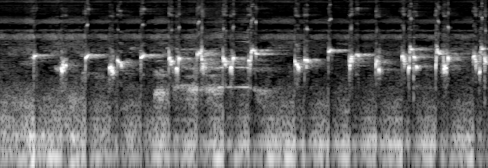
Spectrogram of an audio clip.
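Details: Yellow-vented bulbul singing actively outdoors in a cool, open natural setting: short whistled, bubbly phrases that rise and fall, repeated roughly every half second, over a steady low hum.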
